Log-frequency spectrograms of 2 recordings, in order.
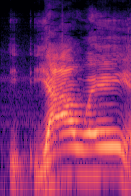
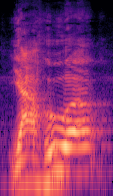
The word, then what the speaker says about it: Yahweh: Some say his name is Yahweh, and the others say it's Yahuwah, Yahuwah, Yahuwah, and Yahweh. Ladies and gentlemen, I'm sticking with Yahweh. Ladies and gentlemen, I'm staying with Yahweh.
